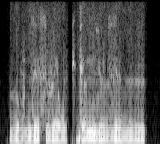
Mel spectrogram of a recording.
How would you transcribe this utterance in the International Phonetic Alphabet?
ð u v n z ɨ s v e w ʉ t͡ʃ ɡʲ ə l n z ʉ l z ɨ ð ʉ

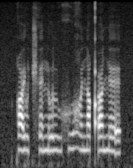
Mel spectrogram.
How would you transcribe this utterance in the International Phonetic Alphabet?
q ɐ j ʊ t͡ʃʰ ɛ n ʊ l ṳ x ṳ ʁ ʏ n e qʼ y n ɛ

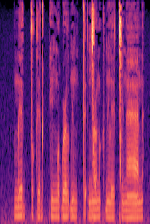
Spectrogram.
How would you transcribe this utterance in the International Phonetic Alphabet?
m ɪː d tː ʊ k ɪː d kː ĩ ŋ ʊ ɓ ə˞ l ɓ ĩ m tː ɪ ʔ ŋ͡ǀ ə˞ n ʊ k ɓ ĩ l ɪː ǀ i n æ̃ː n

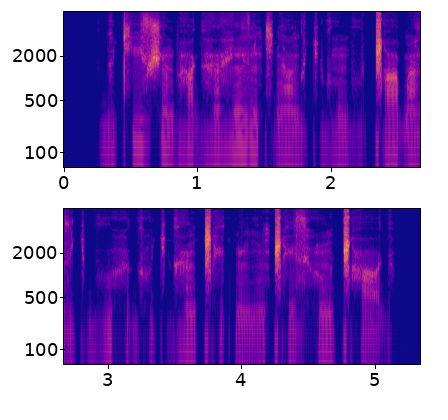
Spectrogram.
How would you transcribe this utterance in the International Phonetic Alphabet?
ɡ ø cʰ i z ʃ ɐ̃ bʱ ɑ ɡʱ ɐ̃ ɦ ẽ z ɾ ĩ c ɡ ɑ̃ ɡ u c ɡʱ ũ bʱ u ǁ ɑ ɓ ɑ̃ z ɵ c bʱ u h ɵ ɡ h u c ɡʱ ɐ̃ ɡ ǁʰ e k͡p ẽ ɡ ũ ǁʰ e z h ũ ɡ ǁʰ ɑ ɡ

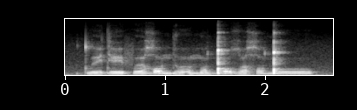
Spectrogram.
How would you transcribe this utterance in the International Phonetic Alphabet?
tʷ eː˩ d eː˩ f əː˩ ʁ ɔ̰˩˧˩ n d ɤː˩˧˩ n̪ ɔ˩˧˩ ŋ͡ǃ ɔ̰˩ ʁʷ ə˩˧˩ χ ɔ˩ ŋ͡ǃ oː˩

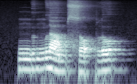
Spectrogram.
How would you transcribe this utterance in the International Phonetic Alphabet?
ŋ ɯ˦˥ ŋ l a˧ m s ɔ˨˩ ʔ p l o˦˥ k̚

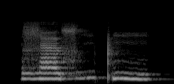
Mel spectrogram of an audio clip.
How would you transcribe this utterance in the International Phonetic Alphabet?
ɮ æ sʷ i̤ pʼ i

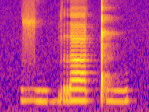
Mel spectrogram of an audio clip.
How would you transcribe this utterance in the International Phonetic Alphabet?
z ṳ˨ b r a˧ ǃ ṳ˧

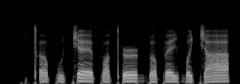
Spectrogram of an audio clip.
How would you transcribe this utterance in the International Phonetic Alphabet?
tʼ ʌ p u c ɛ p ɒ tʼ ə˞ ɠ ʌ p ɛ i̯ ɓ ʌ c a

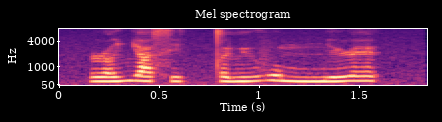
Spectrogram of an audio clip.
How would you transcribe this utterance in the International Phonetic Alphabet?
ɭ ʌ ʎ a s i tː ʌ lʲ ɯ v o mː i ɭ ɛ

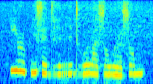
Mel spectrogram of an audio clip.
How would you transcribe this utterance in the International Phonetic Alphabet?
j ə˞ p i s ɛ dʱ ɪ r i dʱ u lˠ ɛ s ɔ w ə˞ s ɔ m

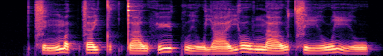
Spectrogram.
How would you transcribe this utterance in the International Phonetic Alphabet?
t͡s ɪ˨˥ ŋ m ɐ˨ k̚ s ɐ˧ j t̪ ʊ˨ k̚ t̪ aː˨ w h yː˥ kʷ iː˨˩ w j aː˨˥ j o˧ w n̪ aː˨˥ w t͡s iː˨˥ w iː˨˩ w

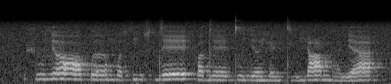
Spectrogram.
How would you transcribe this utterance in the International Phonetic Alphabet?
ʃ u lʲ ɒː ɓ ʌː m ɔ s j ṳ s d ɛː h ɒ d ɛː t̪ u lʲ ʌ j ɛ ɳ tʲ ṳ j ɑ m a̤ lʲ a

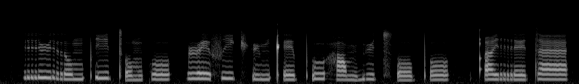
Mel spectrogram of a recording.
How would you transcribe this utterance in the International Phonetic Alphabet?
r y˦ r o˨ m pʼ i˦ tʼ o˨ m k o˦ | ɭ e˦˨ f i˦ t͡ʃʼ y˨ m kʼ e˨ pʼ u˦ h ɑ˨ m b y˦ t͡sʼ o˨ pʼ o˦ | qʼ i˨ r e˨ t æ˦

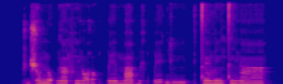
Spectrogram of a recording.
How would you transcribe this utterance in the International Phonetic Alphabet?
d͡ʒ o˦ n o˦˨ ɡ ã˧ f ĩ˧ ɾ ɔ˨ ɾ ɔ˨˦ k͡p e˦ m a˦ b e˦˨ k͡p e˨ ɡ ĩ˨ | t ɛ̃˦ l ĩ˦ t ĩ˦˨ ɾ ã˧

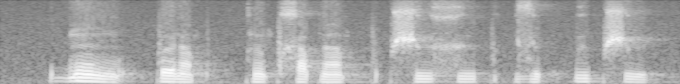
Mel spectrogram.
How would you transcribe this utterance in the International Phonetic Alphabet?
ɓ õ ŋ͡m ə̰ pː ə ɾ ã p kː ə̃ p x a p ɾ ã pː ə̰ p ʃ ɨ x ɨ p | z ɨ p k͡p ɨ p ʃ ɨ

